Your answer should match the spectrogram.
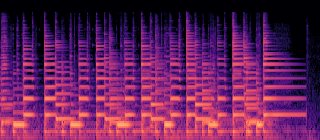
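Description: Nylon-string classical guitar played with the fingers: a quick gypsy jazz lick repeated several times, with a high note plucked twice, a pull-off, then two lower notes picked downward across the strings. The last note rings on and fades just before the end.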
